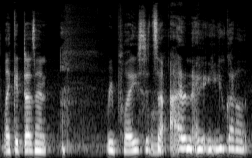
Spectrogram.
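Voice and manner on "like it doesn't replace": ordinary talk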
